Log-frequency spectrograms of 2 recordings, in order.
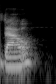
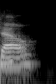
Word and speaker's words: Tao: I think it's Dao. – Yeah, T-A-O is usually mm-hmm. Dao. Because I know that Dao De Jing is a mm-hmm. du, but it's spelled with a tu.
